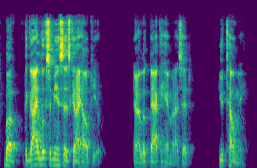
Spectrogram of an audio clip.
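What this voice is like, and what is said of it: Slight Rhode Island New England accent. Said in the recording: “I have a little bit of a Rhode Island accent... I'm originally from Providence... this New England accent”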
